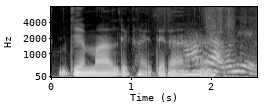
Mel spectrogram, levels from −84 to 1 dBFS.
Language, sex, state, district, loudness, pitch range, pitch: Hindi, male, Bihar, Patna, -17 LUFS, 105-165 Hz, 115 Hz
